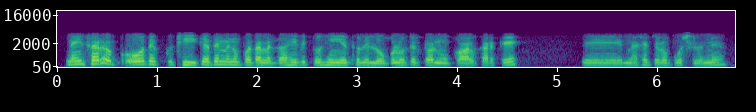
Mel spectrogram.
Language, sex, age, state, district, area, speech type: Punjabi, male, 45-60, Punjab, Gurdaspur, rural, conversation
